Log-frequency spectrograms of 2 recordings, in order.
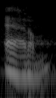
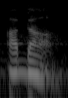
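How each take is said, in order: First: The name is said with an English pronunciation. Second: The name is said with a Hebrew pronunciation. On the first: It refers to one man. The speaker calls it wrong. "Not Adam" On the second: It refers to an earth being. The speaker calls it right. "but Adam. And Adam means earth being"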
